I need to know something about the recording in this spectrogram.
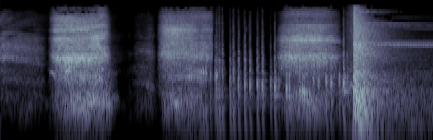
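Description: During a balloon-blowing contest, several long, breathy puffs of air blow into a balloon, a quick rubbery flutter, then one loud, sharp pop as the balloon bursts and tears.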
